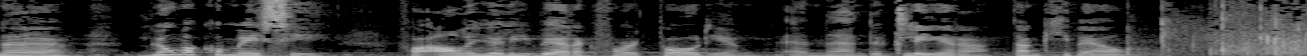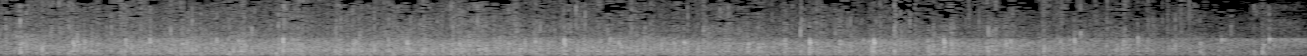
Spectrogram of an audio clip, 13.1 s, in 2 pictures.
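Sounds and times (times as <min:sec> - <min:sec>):
speech: 0:00.0 - 0:06.0
audience applauding: 0:05.8 - 0:13.0.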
